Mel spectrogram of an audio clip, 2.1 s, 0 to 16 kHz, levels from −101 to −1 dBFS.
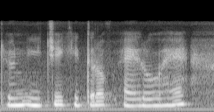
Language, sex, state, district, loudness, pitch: Hindi, female, Uttar Pradesh, Shamli, -14 LUFS, 225 Hz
